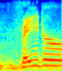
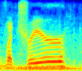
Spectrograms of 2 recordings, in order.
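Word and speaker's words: Vatrer: It's a Vader or a Vatrier. I've heard it pronounced both ways.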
